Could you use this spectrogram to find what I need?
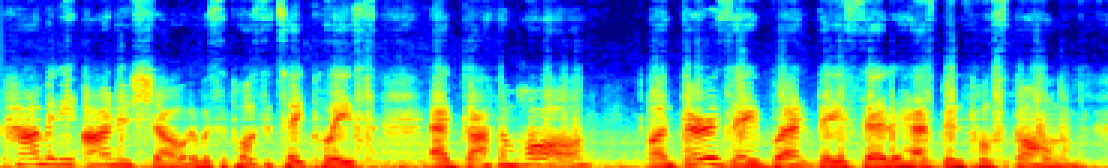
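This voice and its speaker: A woman at a moderate pace with ordinary pitch variation, noticeable background noise behind her. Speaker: radio show host. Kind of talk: radio news commentary. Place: studio.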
